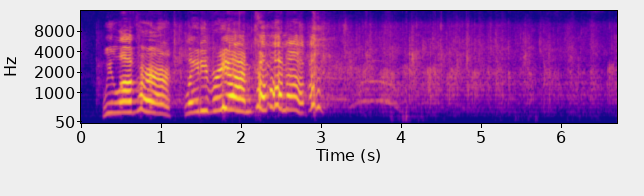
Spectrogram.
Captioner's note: audience applauding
